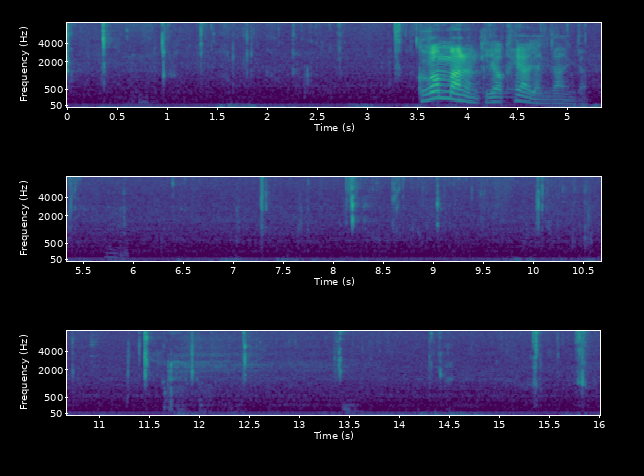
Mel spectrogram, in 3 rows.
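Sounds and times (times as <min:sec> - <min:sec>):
close chewing: 0:00.0 - 0:03.6, 0:05.4 - 0:12.7, 0:14.3 - 0:16.0.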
